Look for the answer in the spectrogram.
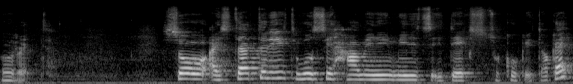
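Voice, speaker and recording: In a fairly high, unhurried voice, a woman who natively speaks Tigrinya demonstrates cooking in her home kitchen, chatting through the steps and often addressing viewers. She's off-screen behind the camera mic, with echo and slight background noise.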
